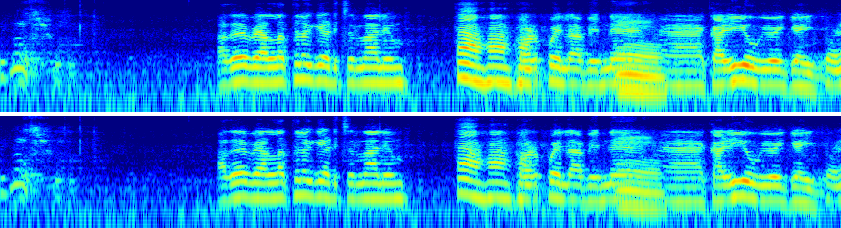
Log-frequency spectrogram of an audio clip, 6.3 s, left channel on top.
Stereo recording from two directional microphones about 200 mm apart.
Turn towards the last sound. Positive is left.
turn(degrees=20)  # may be behind; listen again after turning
